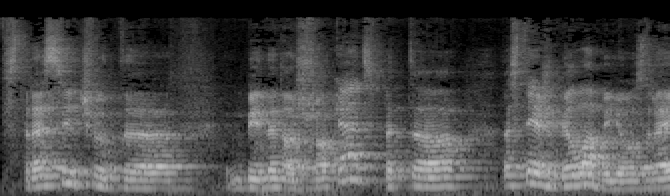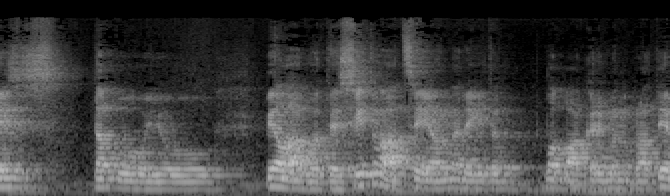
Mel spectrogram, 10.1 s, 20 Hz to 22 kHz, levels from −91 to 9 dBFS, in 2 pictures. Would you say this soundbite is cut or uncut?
uncut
